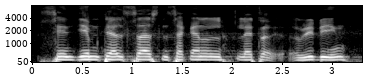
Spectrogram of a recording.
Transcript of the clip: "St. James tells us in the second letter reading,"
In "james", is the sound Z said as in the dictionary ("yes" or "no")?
no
